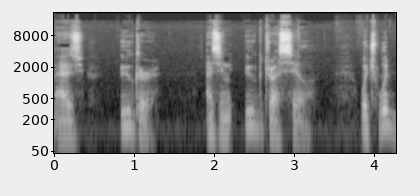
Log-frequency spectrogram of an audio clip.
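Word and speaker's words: Yggr: and it actually parallels the name name um Iger of Odin here I should have more correctly pronounced the Norse name as uger as in ugra which would bring the viic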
